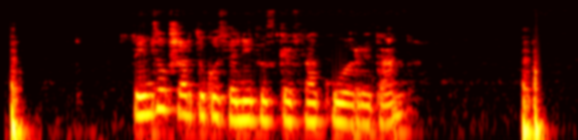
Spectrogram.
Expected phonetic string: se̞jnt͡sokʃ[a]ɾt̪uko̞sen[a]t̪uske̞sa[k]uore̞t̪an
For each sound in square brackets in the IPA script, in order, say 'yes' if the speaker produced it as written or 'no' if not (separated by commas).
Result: yes, no, yes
